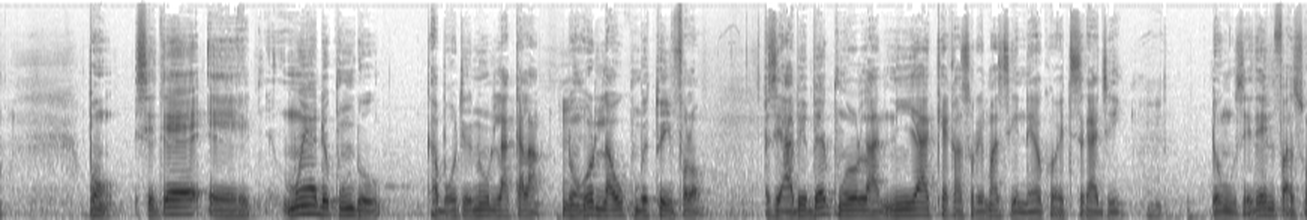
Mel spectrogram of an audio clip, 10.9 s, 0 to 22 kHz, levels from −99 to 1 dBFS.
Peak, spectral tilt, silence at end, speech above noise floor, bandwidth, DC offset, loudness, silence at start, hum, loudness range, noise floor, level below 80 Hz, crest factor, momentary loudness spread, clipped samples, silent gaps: -10 dBFS; -6 dB/octave; 0 s; 23 dB; over 20 kHz; under 0.1%; -27 LUFS; 0 s; none; 3 LU; -50 dBFS; -56 dBFS; 18 dB; 11 LU; under 0.1%; none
